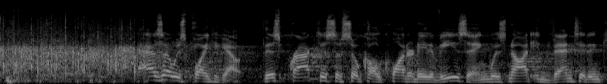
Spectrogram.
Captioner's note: some Applause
